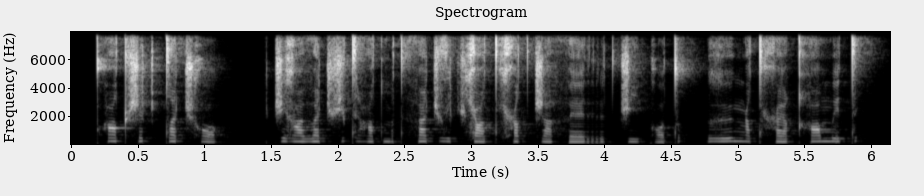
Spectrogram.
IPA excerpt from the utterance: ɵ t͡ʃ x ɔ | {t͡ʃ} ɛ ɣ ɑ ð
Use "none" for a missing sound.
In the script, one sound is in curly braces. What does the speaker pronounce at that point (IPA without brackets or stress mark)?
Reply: t͡ʃ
